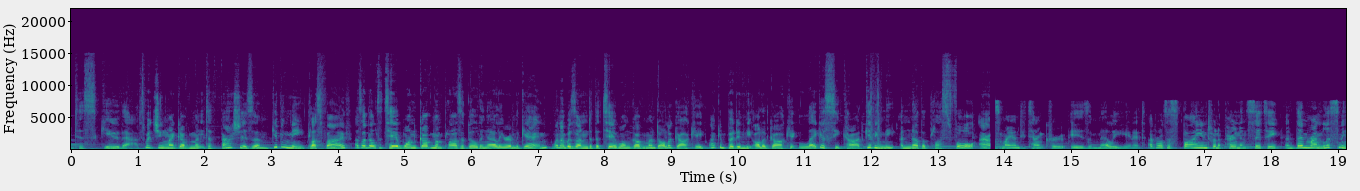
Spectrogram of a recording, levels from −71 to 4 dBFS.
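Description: At 13.79 s the sound drops out for about 80 ms, then returns dull, with nothing above 7.6 kHz and a faint new noise floor well below the signal, level unchanged. That's likely an input switched to a poorer device, which then carries on to the end.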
